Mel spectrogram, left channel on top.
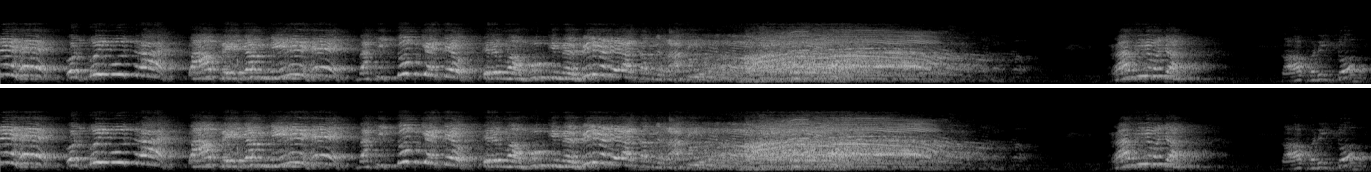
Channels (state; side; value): normal; both; correlation 0.96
